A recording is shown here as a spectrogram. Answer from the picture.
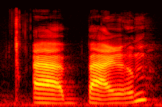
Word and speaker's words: Bærum: How do you pronounce the name of the city that you moved to in Norway? Bærum.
